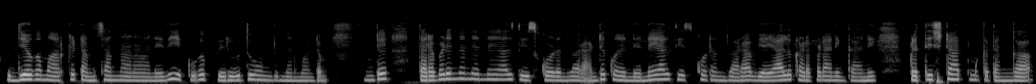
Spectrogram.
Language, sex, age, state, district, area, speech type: Telugu, female, 18-30, Andhra Pradesh, N T Rama Rao, urban, spontaneous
